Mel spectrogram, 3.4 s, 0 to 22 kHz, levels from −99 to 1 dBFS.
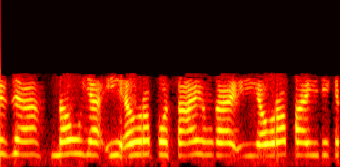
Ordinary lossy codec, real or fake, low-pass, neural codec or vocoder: MP3, 24 kbps; real; 3.6 kHz; none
